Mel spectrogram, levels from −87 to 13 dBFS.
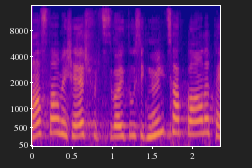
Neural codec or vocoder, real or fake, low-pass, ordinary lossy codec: codec, 44.1 kHz, 3.4 kbps, Pupu-Codec; fake; 14.4 kHz; none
